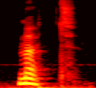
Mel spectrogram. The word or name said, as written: mött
